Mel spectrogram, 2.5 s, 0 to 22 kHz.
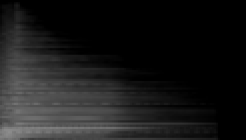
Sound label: Gb Major Sharp 11th, Guitar Half Step Down; GbM#11 strummed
